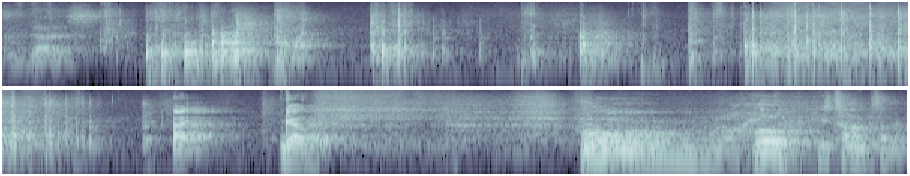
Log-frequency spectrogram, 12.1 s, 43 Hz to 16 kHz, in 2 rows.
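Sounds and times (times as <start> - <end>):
man groaning: 9.8 - 11.4.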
